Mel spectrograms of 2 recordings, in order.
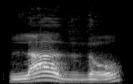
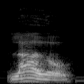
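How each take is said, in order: First: The d is a full th-like sound. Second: The d is soft, with no tongue contact. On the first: "instead of saying lado" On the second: "it's lado"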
